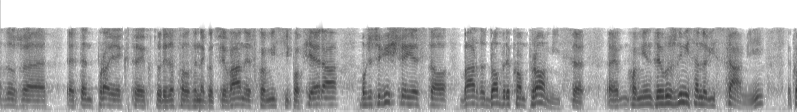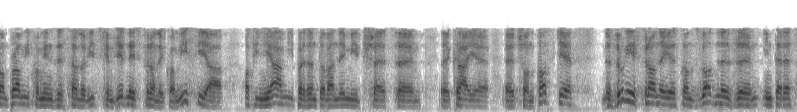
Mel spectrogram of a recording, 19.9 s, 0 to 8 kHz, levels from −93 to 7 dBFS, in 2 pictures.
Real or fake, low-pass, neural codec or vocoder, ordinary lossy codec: fake; 7.2 kHz; codec, 16 kHz, 8 kbps, FunCodec, trained on LibriTTS, 25 frames a second; AAC, 16 kbps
